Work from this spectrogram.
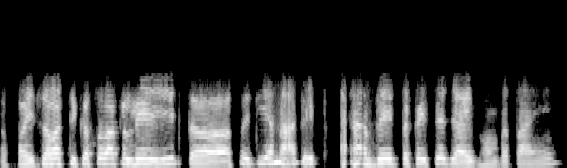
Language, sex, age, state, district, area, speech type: Hindi, female, 60+, Uttar Pradesh, Mau, rural, conversation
